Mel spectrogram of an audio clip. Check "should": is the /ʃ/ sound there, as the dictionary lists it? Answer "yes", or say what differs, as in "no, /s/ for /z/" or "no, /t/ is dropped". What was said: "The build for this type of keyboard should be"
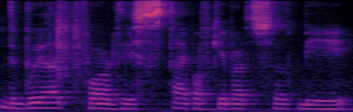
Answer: no, /s/ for /ʃ/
